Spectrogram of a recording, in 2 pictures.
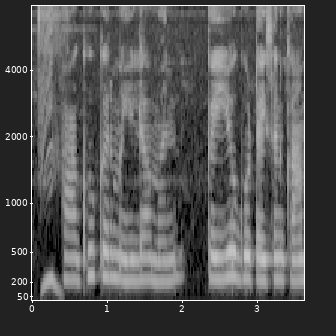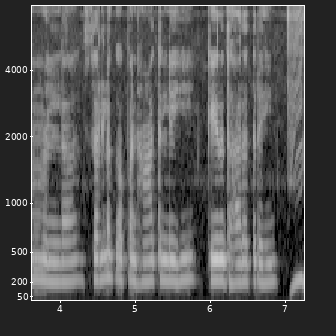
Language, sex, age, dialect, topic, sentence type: Chhattisgarhi, female, 25-30, Northern/Bhandar, agriculture, statement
